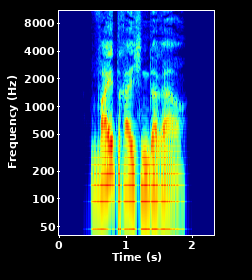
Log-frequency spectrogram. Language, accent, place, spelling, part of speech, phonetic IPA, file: German, Germany, Berlin, weitreichenderer, adjective, [ˈvaɪ̯tˌʁaɪ̯çn̩dəʁɐ], De-weitreichenderer.ogg
- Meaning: inflection of weitreichend: 1. strong/mixed nominative masculine singular comparative degree 2. strong genitive/dative feminine singular comparative degree 3. strong genitive plural comparative degree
